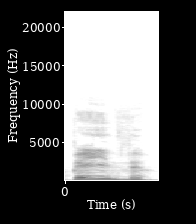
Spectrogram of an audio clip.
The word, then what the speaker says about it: bathe: 자 오른쪽에는 e를 내가 한번 붙여봅니다. 이렇게 e. 그러니까 이건 길게 나요. 묵음이 있으니까 또 th가 가운데 들어가니까 th 그래야 됩니다. 자 bathe, bathe. 자 이렇게 됩니다.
